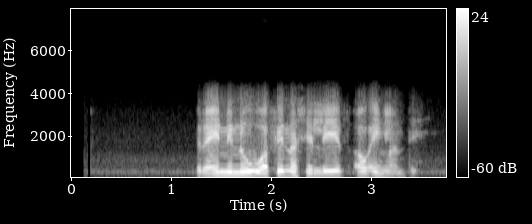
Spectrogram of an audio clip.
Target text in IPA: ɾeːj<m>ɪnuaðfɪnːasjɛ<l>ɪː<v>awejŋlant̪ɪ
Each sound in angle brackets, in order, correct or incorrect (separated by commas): incorrect, correct, incorrect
